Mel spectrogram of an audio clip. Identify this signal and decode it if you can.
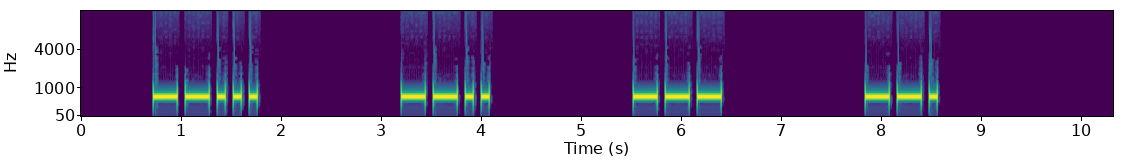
Morse code, heard as a keyed tone, about 15 wpm, spaced as for 5 wpm, 700 Hz. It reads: 7ZOG
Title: USA Call Signs - 6 Characters - 6x Character Spacing - 15wpm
